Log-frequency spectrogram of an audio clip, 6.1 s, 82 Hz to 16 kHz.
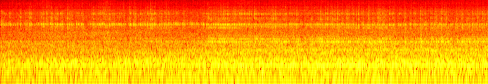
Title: OUTBACK 3.6r rattling sound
